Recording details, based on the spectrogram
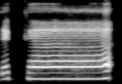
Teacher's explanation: جب آپ حمزہ پہ رکیں گے تو آواز سڈن کٹ کریں گے اور اونچی بھی کریں گے تھوڑی سی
